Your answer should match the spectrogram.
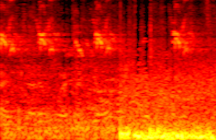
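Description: A small bird chirping over and over in short high notes. A little over a second in, wind starts buffeting the microphone with a loud low rumble.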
